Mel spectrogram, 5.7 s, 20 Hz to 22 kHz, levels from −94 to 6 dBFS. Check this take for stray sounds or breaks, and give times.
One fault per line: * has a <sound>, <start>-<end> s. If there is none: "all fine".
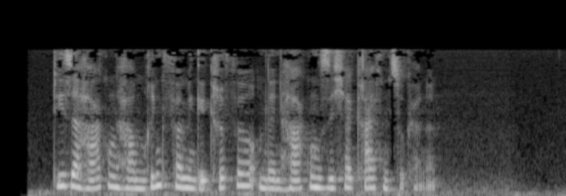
all fine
